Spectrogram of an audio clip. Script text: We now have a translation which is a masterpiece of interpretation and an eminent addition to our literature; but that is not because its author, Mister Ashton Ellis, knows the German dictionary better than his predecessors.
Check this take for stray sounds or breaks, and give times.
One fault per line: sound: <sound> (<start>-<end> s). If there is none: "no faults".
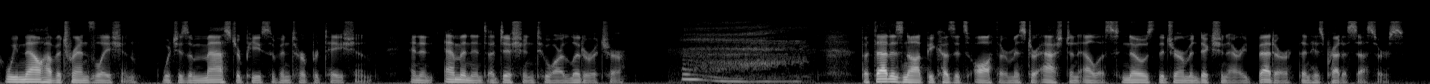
sound: sigh (6.8-8.1 s)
